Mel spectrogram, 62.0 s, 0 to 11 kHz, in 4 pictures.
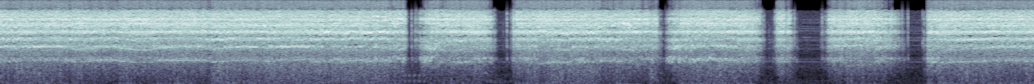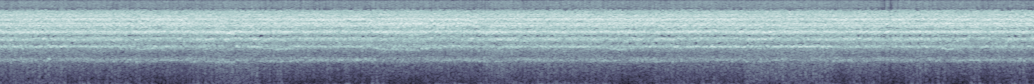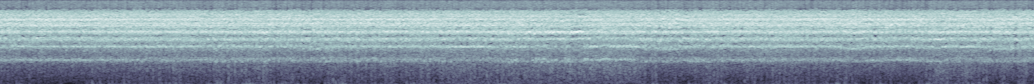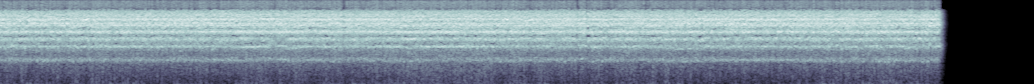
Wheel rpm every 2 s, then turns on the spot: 230, 220, 190, 90, 170, 110, 80, 200, 230, 220, 220, 230, 230, 230, 230, 230, 230, 230, 230, 220, 220, 230, 220, 230, 230, 240, 230, 230, 230, 230, 120.
none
